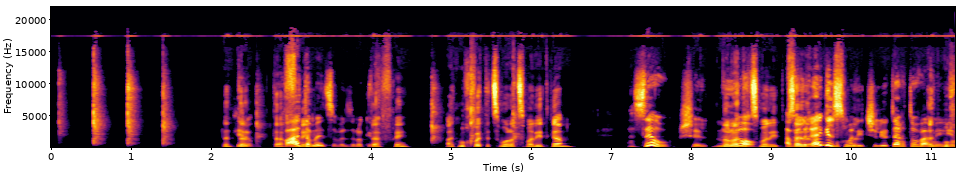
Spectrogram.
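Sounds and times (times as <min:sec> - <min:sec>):
hand claps with reversed hand position: 0:00.0 - 0:01.6, 0:02.4 - 0:03.3, 0:04.7 - 0:06.1
speech: 0:02.1 - 0:06.6, 0:07.2 - 0:11.3.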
